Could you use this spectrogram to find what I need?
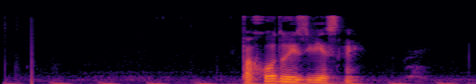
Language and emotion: Russian, neutral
